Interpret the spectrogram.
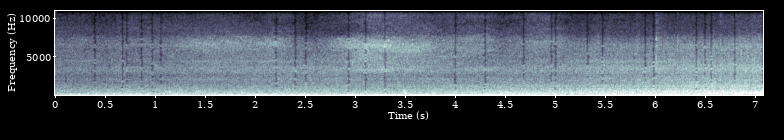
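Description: A GWR High Speed Train passing close by: the Mark 3 coaches rumble over the rails over a steady low diesel hum, all growing louder as the Class 43 power car draws near.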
